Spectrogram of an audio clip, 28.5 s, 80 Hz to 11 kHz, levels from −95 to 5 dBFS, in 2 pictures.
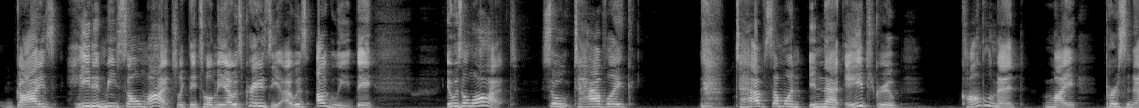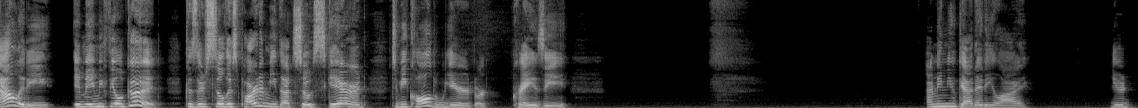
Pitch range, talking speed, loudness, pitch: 200-275 Hz, 130 wpm, -25 LUFS, 235 Hz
